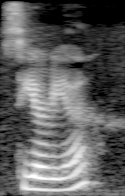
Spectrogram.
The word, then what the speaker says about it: Sharia: Oh, I looked up the pronunciation. It's Sharia. Anglicizing the word.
